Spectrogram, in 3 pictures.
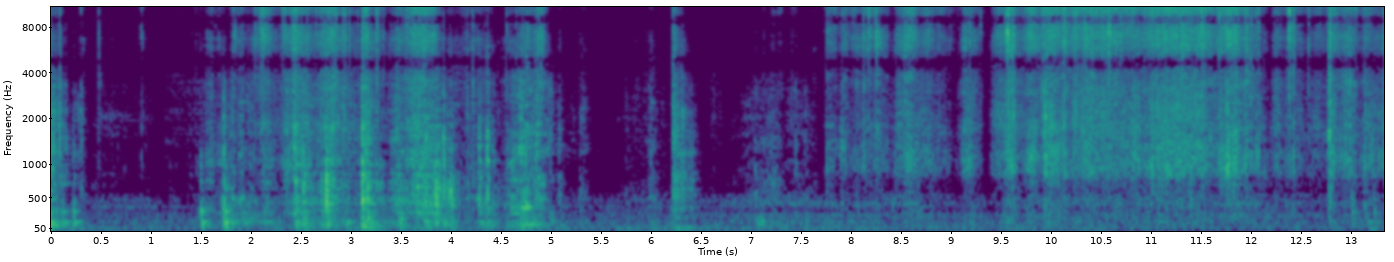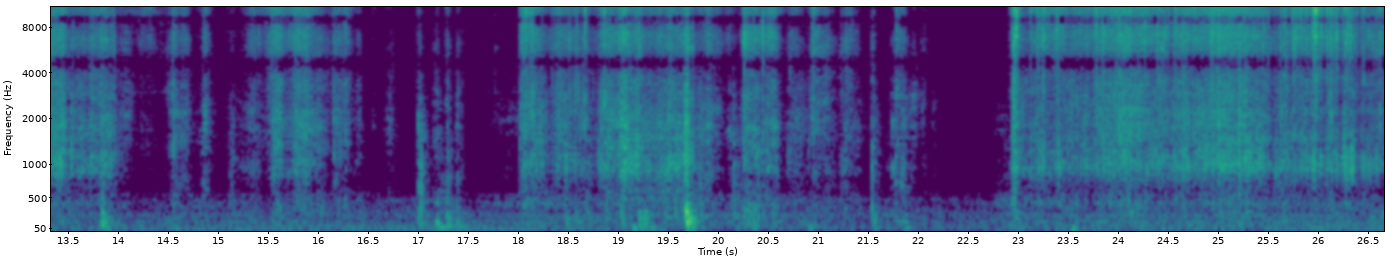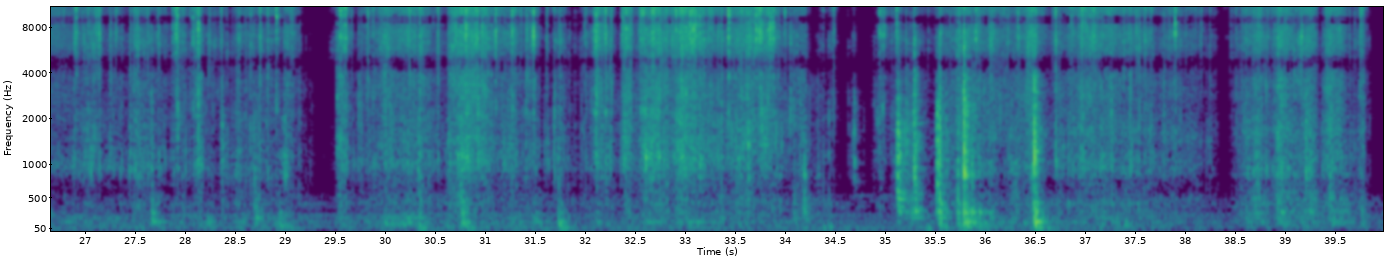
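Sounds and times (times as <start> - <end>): plastic packaging crinkling: 1.6 - 4.4, 7.8 - 14.2, 18.0 - 21.0, 22.9 - 39.9.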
